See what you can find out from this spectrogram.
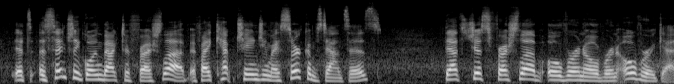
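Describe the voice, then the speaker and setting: Fairly quick, lively speech from a woman with a fairly high voice, amid noticeable background noise. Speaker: life coach podcaster. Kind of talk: casual vlog monologue. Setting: outdoors in a forest by a roadside. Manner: self-corrects, mumbling.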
